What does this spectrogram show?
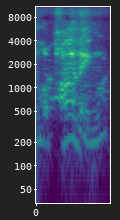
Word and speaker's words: Mponeng: The deepest mine in the world is the Maponing gold mine in South Africa, and that is spelled Mponeng.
